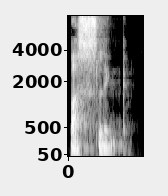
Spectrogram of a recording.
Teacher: Okay, don't pronounce the T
